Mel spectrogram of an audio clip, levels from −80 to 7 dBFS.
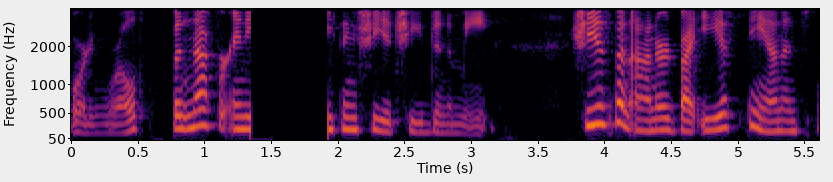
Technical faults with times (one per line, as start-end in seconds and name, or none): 0.68-0.76 comfort noise in place of the background
1.34-1.92 playback stall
